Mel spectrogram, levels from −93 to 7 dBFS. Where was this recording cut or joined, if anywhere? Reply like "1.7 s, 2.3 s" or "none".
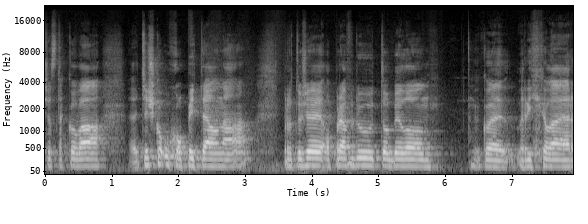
none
